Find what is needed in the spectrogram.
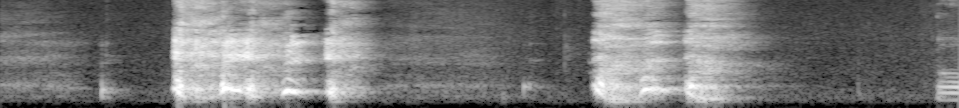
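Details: Two bouts of harsh, wet-sounding coughing, about six coughs in all, in a quiet room: an adult woman with a persistent cough having repeated coughing fits during a cold.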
